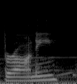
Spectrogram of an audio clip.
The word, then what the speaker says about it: Brawny: Pronounced like the paper towel guy, like Brawny.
